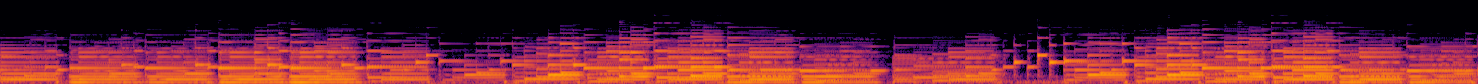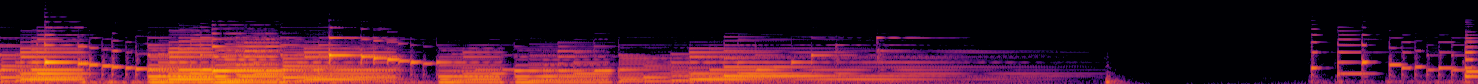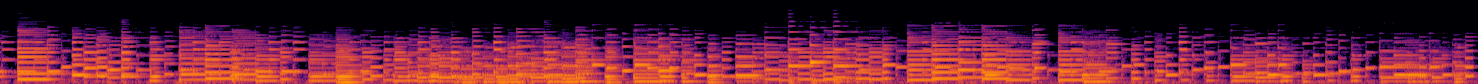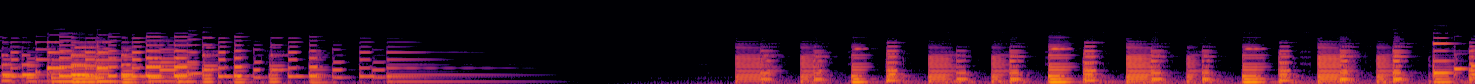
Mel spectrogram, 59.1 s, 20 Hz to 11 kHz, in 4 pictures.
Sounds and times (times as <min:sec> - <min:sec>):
Music: 0:00.0 - 0:26.0, 0:27.9 - 0:50.1, 0:51.7 - 0:59.0.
